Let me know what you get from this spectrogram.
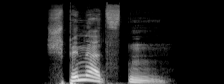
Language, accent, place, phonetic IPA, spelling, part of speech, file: German, Germany, Berlin, [ˈʃpɪnɐt͡stn̩], spinnertsten, adjective, De-spinnertsten.ogg
- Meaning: 1. superlative degree of spinnert 2. inflection of spinnert: strong genitive masculine/neuter singular superlative degree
